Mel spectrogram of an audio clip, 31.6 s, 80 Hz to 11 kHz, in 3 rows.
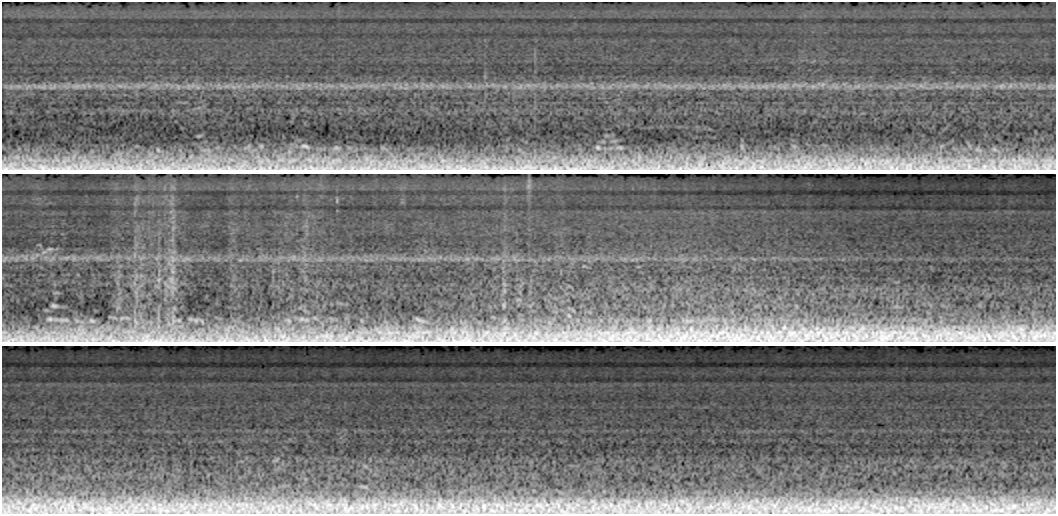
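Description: Boeing 737-800 cabin noise in flight: the steady low roar of the CFM56 turbofans and airflow, heard through the cabin, with a thin steady whine. About twelve seconds in there is a brief knock, the whine fades, and the roar steps up a little louder for the rest.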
